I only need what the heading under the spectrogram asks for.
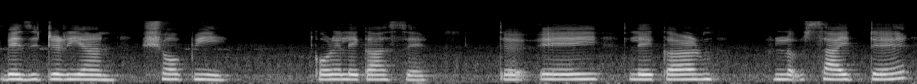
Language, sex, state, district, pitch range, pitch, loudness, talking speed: Bengali, female, Tripura, West Tripura, 225-235 Hz, 230 Hz, -15 LUFS, 65 wpm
